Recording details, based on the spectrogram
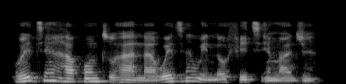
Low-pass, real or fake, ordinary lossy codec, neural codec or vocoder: none; fake; none; codec, 16 kHz, 2 kbps, X-Codec, HuBERT features, trained on general audio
